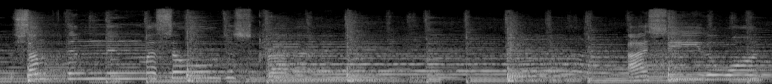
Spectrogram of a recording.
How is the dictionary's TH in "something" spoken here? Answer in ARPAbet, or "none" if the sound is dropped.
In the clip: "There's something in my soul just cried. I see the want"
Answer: TH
